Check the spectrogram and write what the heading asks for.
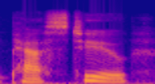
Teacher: The T might even drop slightly, linking the s to the t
